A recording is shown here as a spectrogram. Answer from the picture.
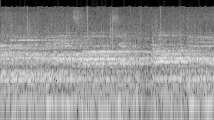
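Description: Song with layered, choir-like singing over sustained chords, edited to sound as if heard floating through space.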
